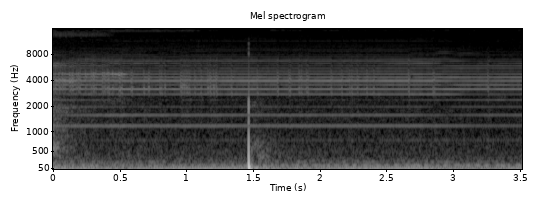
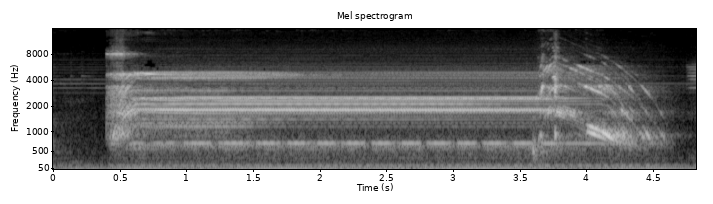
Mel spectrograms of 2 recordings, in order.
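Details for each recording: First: A DJI Phantom 2 Vision drone's gimbal servo makes a steady, high, modem-like electronic buzz at power-on with the radio on, which is normal. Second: DJI Phantom 2 Vision powering off: steady electronic whine, then a click and uneven wavering fall in pitch, owner hears one motor jitter/stutter, which also stuttered at power-on.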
